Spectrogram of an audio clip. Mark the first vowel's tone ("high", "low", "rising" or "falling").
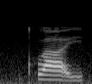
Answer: low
